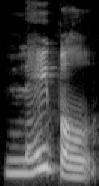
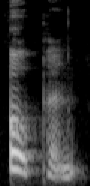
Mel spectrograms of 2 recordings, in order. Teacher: in label open stress is on the first syllable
